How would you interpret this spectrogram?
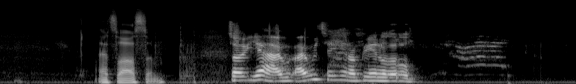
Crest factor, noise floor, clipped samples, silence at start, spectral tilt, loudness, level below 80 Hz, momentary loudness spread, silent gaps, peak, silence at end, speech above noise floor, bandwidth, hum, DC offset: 18 dB; -55 dBFS; under 0.1%; 1 s; -6 dB/octave; -21 LUFS; -52 dBFS; 23 LU; none; -6 dBFS; 0.75 s; 35 dB; 12.5 kHz; none; under 0.1%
